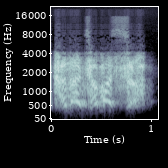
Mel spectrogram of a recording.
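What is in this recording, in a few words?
Korean player killed enemy mood med, speech; War Thunder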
